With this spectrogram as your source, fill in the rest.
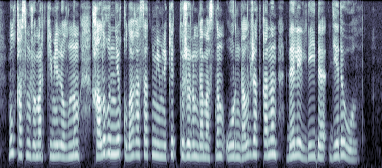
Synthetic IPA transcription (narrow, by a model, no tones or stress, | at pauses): bʊlˠqʰɑsəmʒo̞mɑɾt̪̚kʲʰeme̞lʊlˠənəɴχɑlˠəqʏnɪne̞qʰʊlˠɑʁɑsɑt̪ənme̞mle̞kʲe̞t̪ʰːʊʒəɾəmd̪ɑmɑsənəɴwo̞ɾənd̪ɑlˠəpʒɑt̪̚qɑnənd̪æle̞ld̪e̞jd̪ɪd̪e̞d̪ɪwo̞lˠ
